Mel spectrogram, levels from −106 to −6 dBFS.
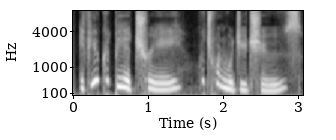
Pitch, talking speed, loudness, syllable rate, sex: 230 Hz, 215 wpm, -17 LUFS, 5.0 syllables/s, female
